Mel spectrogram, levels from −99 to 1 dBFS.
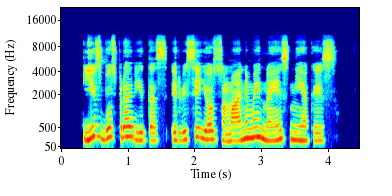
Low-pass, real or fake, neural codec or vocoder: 10.8 kHz; real; none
